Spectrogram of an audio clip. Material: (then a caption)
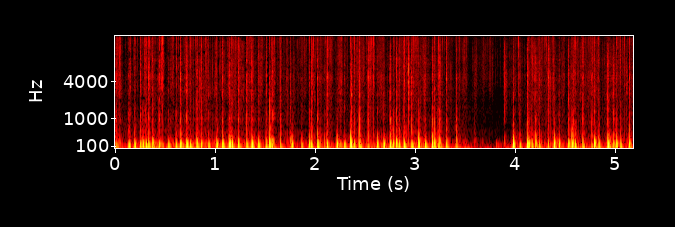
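Polyethylene foam. Long fingernails tap rapidly on polyethylene foam, producing a dense stream of short, dull, low-pitched taps with no ring. The tapping briefly pauses just before the four-second mark, then resumes at the same quick pace.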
